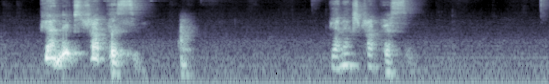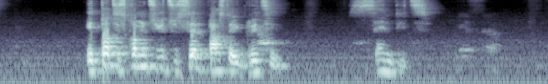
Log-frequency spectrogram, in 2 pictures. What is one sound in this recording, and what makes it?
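A middle-aged man speaks with animation into a close microphone, in short bursts with pauses.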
